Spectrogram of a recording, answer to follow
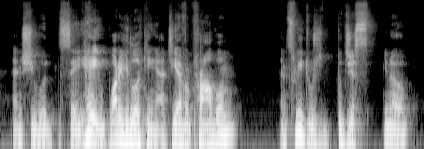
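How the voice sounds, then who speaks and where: A man speaks at a fairly quick pace in a medium pitch, his voice somewhat breathy and his intonation lively. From Greece. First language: Greek. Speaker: documentary filmmaker. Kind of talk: personal testimony.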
